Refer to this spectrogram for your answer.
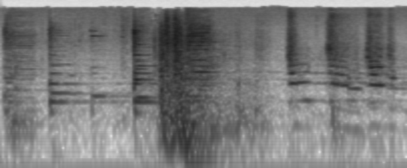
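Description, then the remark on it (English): A machete, taken from a holster on a belt, hacks into a dead man's arm with a series of dull, wet thunks, one heavy crunching blow in the middle louder and longer than the rest, followed by several sharper chops. No voices. “He puts Frankie's leg on a chair, then takes a machete from a holster on his belt and brings it down on the dead man's arm.”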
